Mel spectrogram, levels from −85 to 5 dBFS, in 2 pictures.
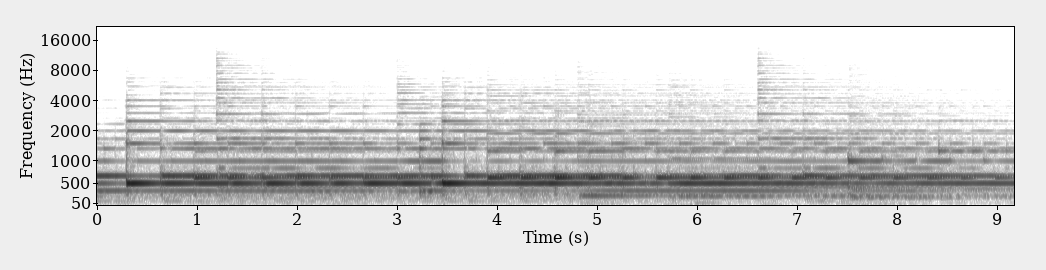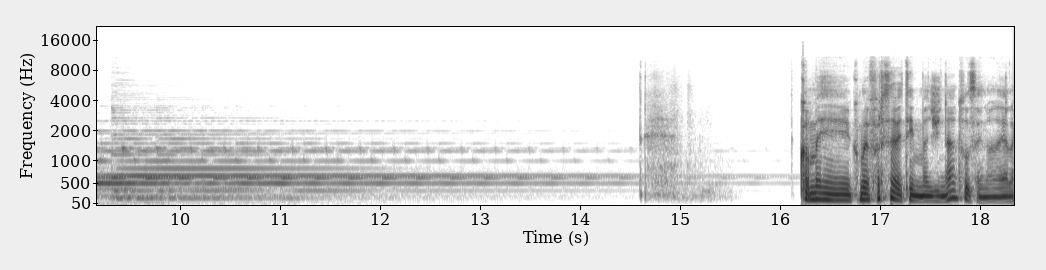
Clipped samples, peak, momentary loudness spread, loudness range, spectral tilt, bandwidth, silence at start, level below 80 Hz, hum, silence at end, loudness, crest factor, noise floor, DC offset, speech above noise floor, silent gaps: under 0.1%; 0 dBFS; 20 LU; 18 LU; -7 dB/octave; 10 kHz; 0 s; -62 dBFS; none; 0 s; -18 LUFS; 18 dB; -66 dBFS; under 0.1%; 52 dB; none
